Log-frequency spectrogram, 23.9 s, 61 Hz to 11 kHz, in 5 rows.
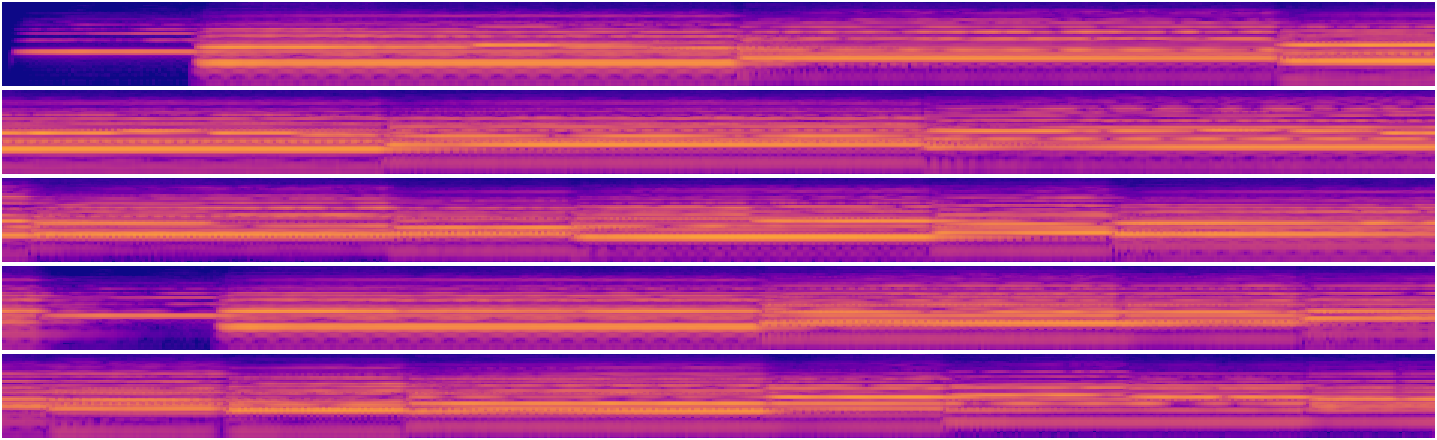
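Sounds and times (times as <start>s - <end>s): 
wind quartet playing a Christmas carol: 0.0s - 23.8s.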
